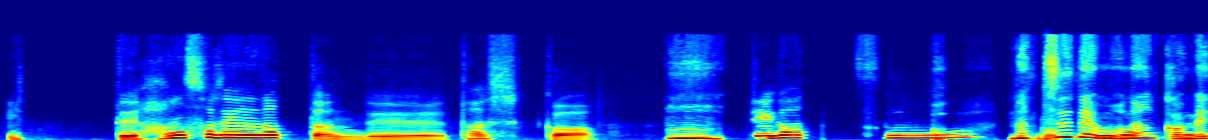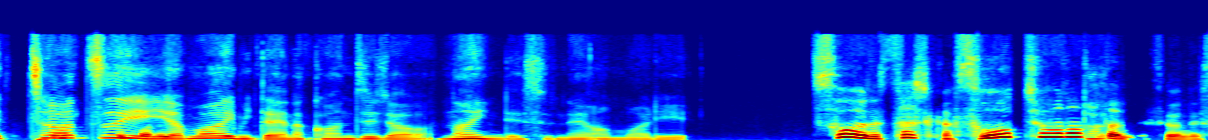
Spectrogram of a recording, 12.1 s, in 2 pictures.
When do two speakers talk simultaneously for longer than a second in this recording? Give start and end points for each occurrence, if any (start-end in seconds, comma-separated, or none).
5.2-7.1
